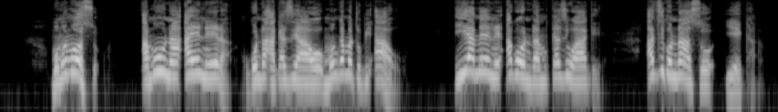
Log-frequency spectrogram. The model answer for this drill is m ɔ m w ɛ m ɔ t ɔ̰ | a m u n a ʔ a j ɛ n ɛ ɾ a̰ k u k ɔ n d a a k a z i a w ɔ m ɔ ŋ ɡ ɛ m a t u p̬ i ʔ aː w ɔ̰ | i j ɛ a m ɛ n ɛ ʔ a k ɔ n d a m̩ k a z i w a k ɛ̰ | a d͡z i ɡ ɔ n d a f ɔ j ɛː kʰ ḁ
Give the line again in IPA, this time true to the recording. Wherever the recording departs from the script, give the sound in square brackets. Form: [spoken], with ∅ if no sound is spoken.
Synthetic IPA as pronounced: m ɔ m w ɛ m ɔ [s] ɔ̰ | a m u n a ʔ a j ɛ n ɛ ɾ a̰ k u k ɔ n d a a k a z i a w ɔ m ɔ ŋ ɡ [a] m a t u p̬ i ʔ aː w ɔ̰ | i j ɛ a m ɛ n ɛ ʔ a k ɔ n d a m̩ k a z i w a k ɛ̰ | a d͡z i [k] ɔ n d a [s] ɔ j ɛː kʰ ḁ

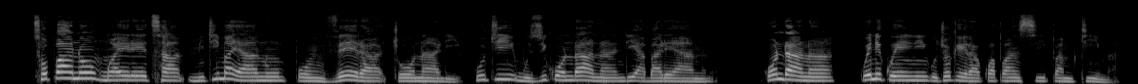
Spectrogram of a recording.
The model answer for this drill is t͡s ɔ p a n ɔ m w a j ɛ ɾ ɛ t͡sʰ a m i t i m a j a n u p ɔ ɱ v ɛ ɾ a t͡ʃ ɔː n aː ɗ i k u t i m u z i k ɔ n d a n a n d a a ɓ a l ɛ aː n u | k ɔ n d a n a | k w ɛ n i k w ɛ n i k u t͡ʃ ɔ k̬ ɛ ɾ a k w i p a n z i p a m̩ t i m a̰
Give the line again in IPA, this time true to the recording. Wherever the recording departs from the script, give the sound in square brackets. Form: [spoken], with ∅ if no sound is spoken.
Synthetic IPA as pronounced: t͡s ɔ p a n ɔ m w a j ɛ ɾ ɛ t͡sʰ a m i t i m a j a n u p ɔ ɱ v ɛ ɾ a t͡ʃ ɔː n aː ɗ i k u t i m u z i k ɔ n d a n a n d [i] a ɓ a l ɛ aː n u | k ɔ n d a n a | k w ɛ n i k w ɛ n i k u t͡ʃ ɔ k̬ ɛ ɾ a k w [a] p a n [s] i p a m̩ t [iː] m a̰

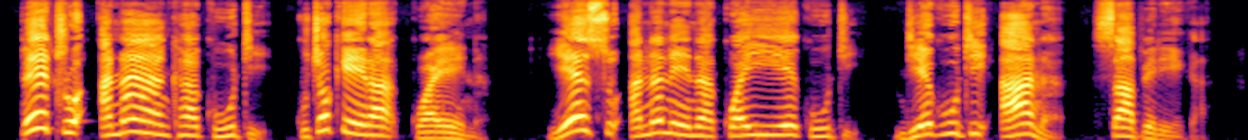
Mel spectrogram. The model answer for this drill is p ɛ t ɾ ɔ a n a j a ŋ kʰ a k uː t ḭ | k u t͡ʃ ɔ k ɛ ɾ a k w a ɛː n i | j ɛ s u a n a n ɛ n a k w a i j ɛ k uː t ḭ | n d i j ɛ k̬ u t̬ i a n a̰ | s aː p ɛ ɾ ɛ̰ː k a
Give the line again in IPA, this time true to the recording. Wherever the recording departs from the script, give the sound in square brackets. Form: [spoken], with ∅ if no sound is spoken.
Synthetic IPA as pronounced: p ɛ t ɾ ɔ a n a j a ŋ kʰ a k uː t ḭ | k u t͡ʃ ɔ k ɛ ɾ a k w a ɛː n [a] | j ɛ s u a n a n ɛ n a k w a i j ɛ k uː t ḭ | n d i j ɛ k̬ u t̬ i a n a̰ | s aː p ɛ ɾ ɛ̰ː k a

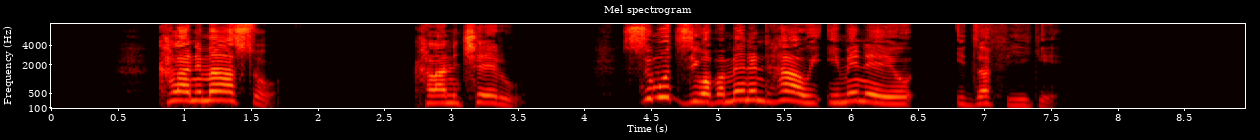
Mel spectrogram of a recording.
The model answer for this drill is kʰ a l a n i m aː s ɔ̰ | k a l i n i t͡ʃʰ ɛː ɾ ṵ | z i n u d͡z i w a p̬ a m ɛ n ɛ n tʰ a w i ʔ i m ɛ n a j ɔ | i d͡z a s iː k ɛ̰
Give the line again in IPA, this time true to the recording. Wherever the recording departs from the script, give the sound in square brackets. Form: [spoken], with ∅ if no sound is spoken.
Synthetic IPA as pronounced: kʰ a l a n i m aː s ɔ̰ | [kʰ] a l [a] n i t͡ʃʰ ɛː ɾ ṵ | [s] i [m] u d͡z i w a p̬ a m ɛ n ɛ n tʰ a w i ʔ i m ɛ n [ɛ] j ɔ | i d͡z a [f] iː k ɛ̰

